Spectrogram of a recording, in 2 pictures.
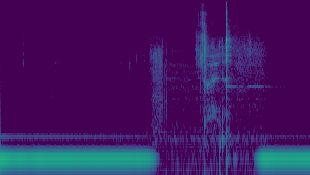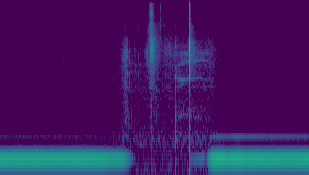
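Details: Role-played ASMR hearing exam: a struck tuning fork's steady low pure hum, broken twice by tapping and rustling before the tone resumes; the patient reports when the sound stops.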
